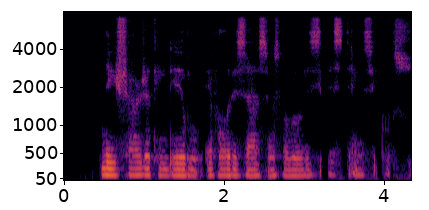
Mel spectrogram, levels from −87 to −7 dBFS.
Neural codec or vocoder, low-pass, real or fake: codec, 32 kHz, 1.9 kbps, SNAC; 7.2 kHz; fake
